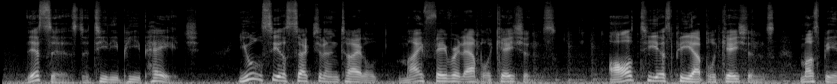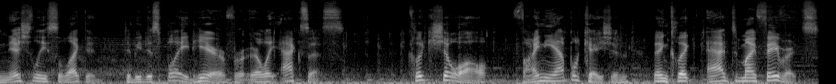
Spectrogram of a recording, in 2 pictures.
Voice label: CORP. BUSINESS TRAINING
